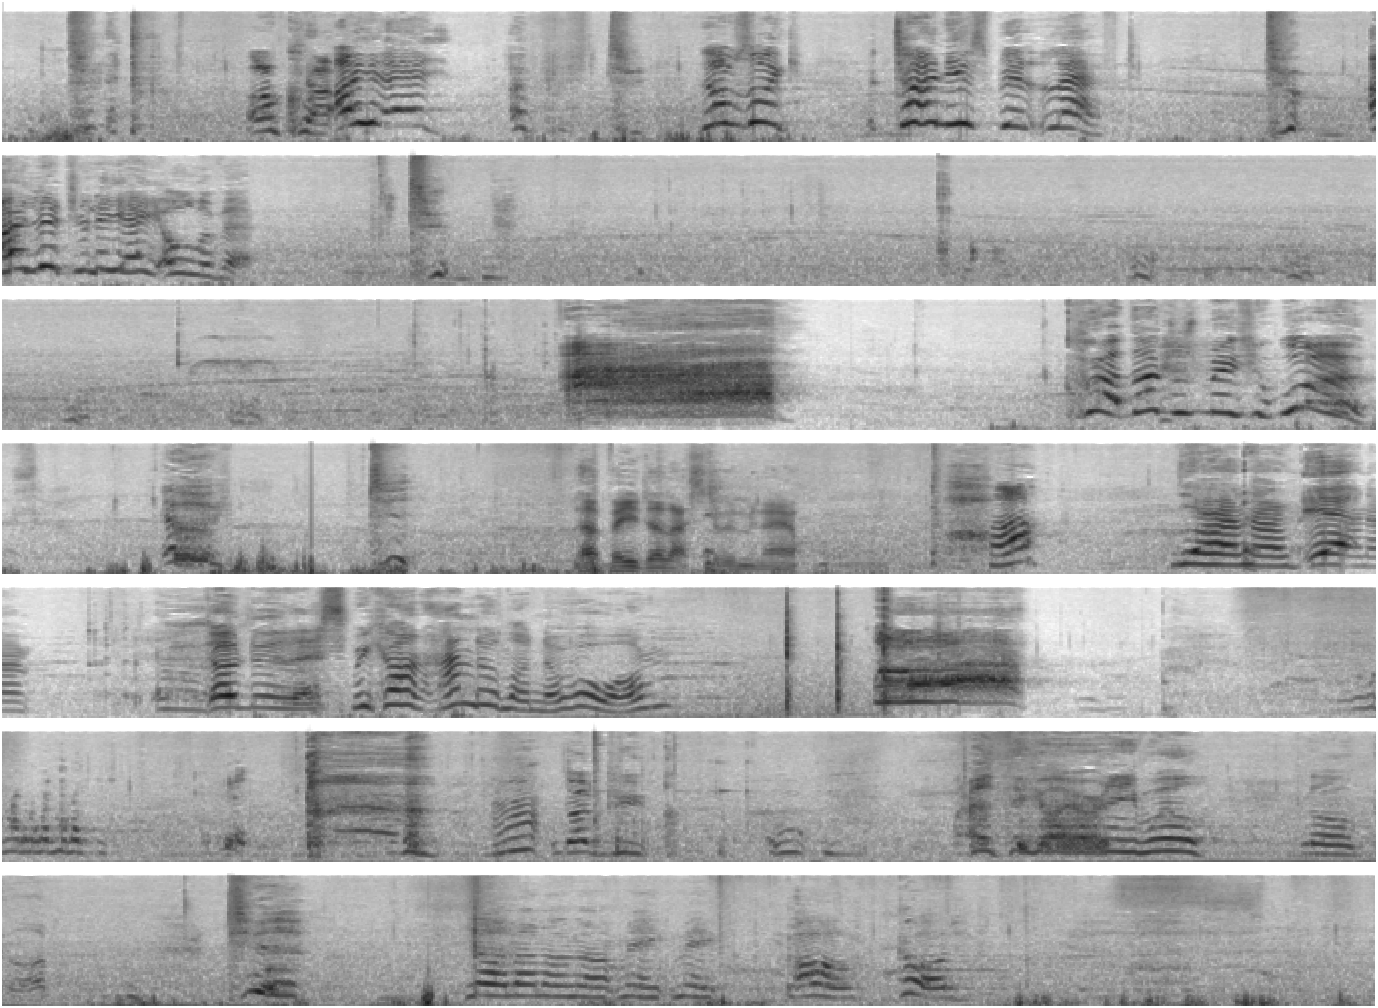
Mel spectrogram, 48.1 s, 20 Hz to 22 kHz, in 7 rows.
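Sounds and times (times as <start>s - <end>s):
boy retching: 11.5s - 11.9s, 22.4s - 22.7s, 34.2s - 39.9s, 41.9s - 42.8s
boy groaning: 21.4s - 21.8s, 42.3s - 42.8s
breath: 33.2s - 33.8s, 40.5s - 40.9s, 46.5s - 47.6s
breathy rush of hard blowing: 46.5s - 48.0s.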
